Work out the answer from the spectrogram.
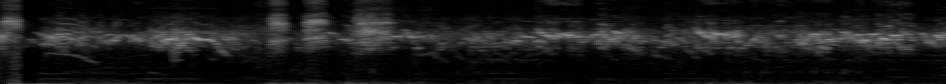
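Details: Morning chatter from a group of Australian budgerigars eating greens, a sharp squawk at the start followed by tumbling, scratchy warbled notes from several birds at once.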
